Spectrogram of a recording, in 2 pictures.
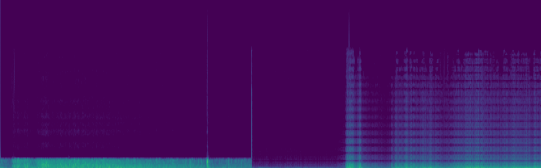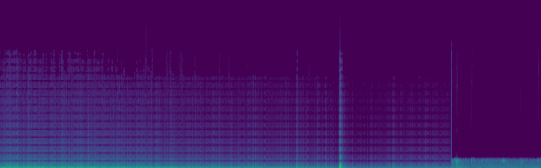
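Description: A sudden loud burst as water blasts up out of gravel, followed by a long, low rushing of the spray. It dies down about five seconds in. A second sharp burst about seven seconds in is followed by more rushing spray to the end.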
